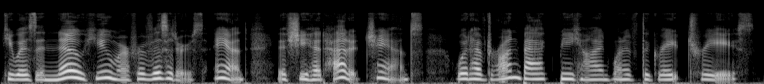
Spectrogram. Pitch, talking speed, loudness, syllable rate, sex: 240 Hz, 190 wpm, -17 LUFS, 4.4 syllables/s, female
